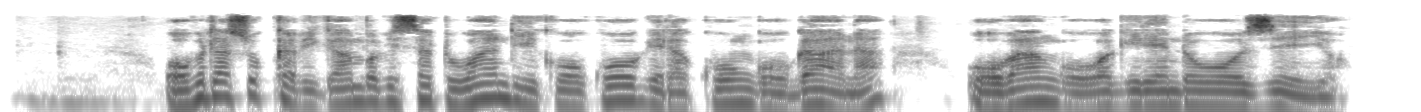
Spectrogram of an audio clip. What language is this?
Ganda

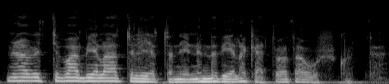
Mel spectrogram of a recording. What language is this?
Finnish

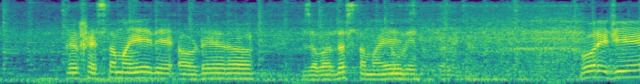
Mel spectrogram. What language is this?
Arabic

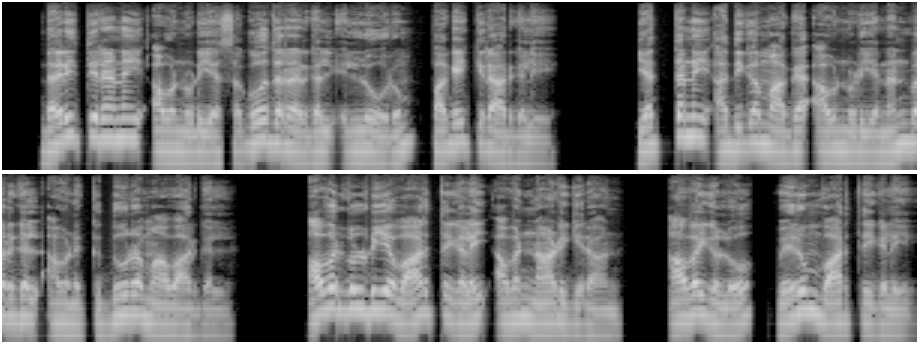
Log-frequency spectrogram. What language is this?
Tamil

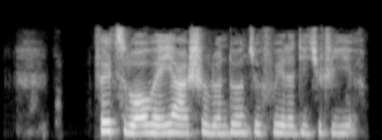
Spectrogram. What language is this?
Chinese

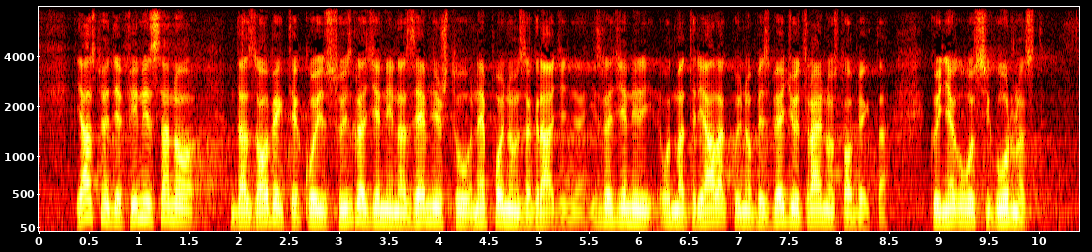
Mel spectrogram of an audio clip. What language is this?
Serbian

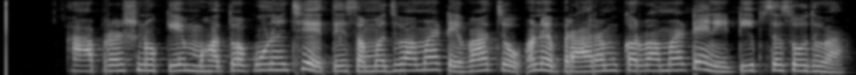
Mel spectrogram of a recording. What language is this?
Gujarati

